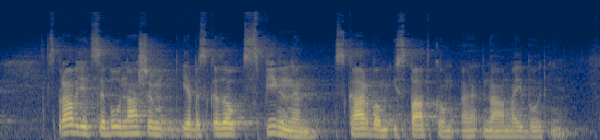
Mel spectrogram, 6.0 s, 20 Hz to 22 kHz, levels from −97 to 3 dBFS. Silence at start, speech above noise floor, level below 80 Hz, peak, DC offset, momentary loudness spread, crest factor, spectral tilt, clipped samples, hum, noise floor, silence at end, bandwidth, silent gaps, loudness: 0.5 s; 28 dB; -66 dBFS; -8 dBFS; under 0.1%; 11 LU; 18 dB; -7 dB/octave; under 0.1%; none; -54 dBFS; 0.3 s; 10.5 kHz; none; -26 LUFS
